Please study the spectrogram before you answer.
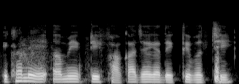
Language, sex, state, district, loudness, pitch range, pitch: Bengali, male, West Bengal, Alipurduar, -14 LUFS, 110-125 Hz, 115 Hz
